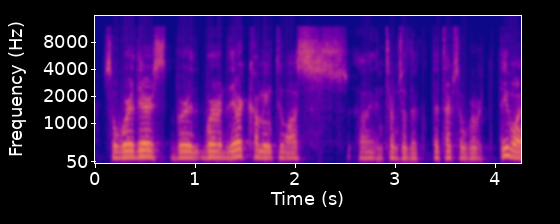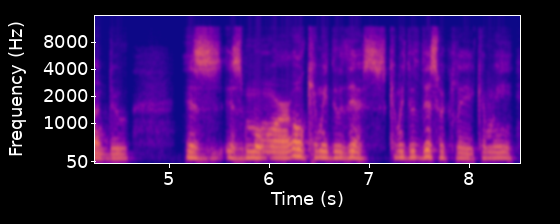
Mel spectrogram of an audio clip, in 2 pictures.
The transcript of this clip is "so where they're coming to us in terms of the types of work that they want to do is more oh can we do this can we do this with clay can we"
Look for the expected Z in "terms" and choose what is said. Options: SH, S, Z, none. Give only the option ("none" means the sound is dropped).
Z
